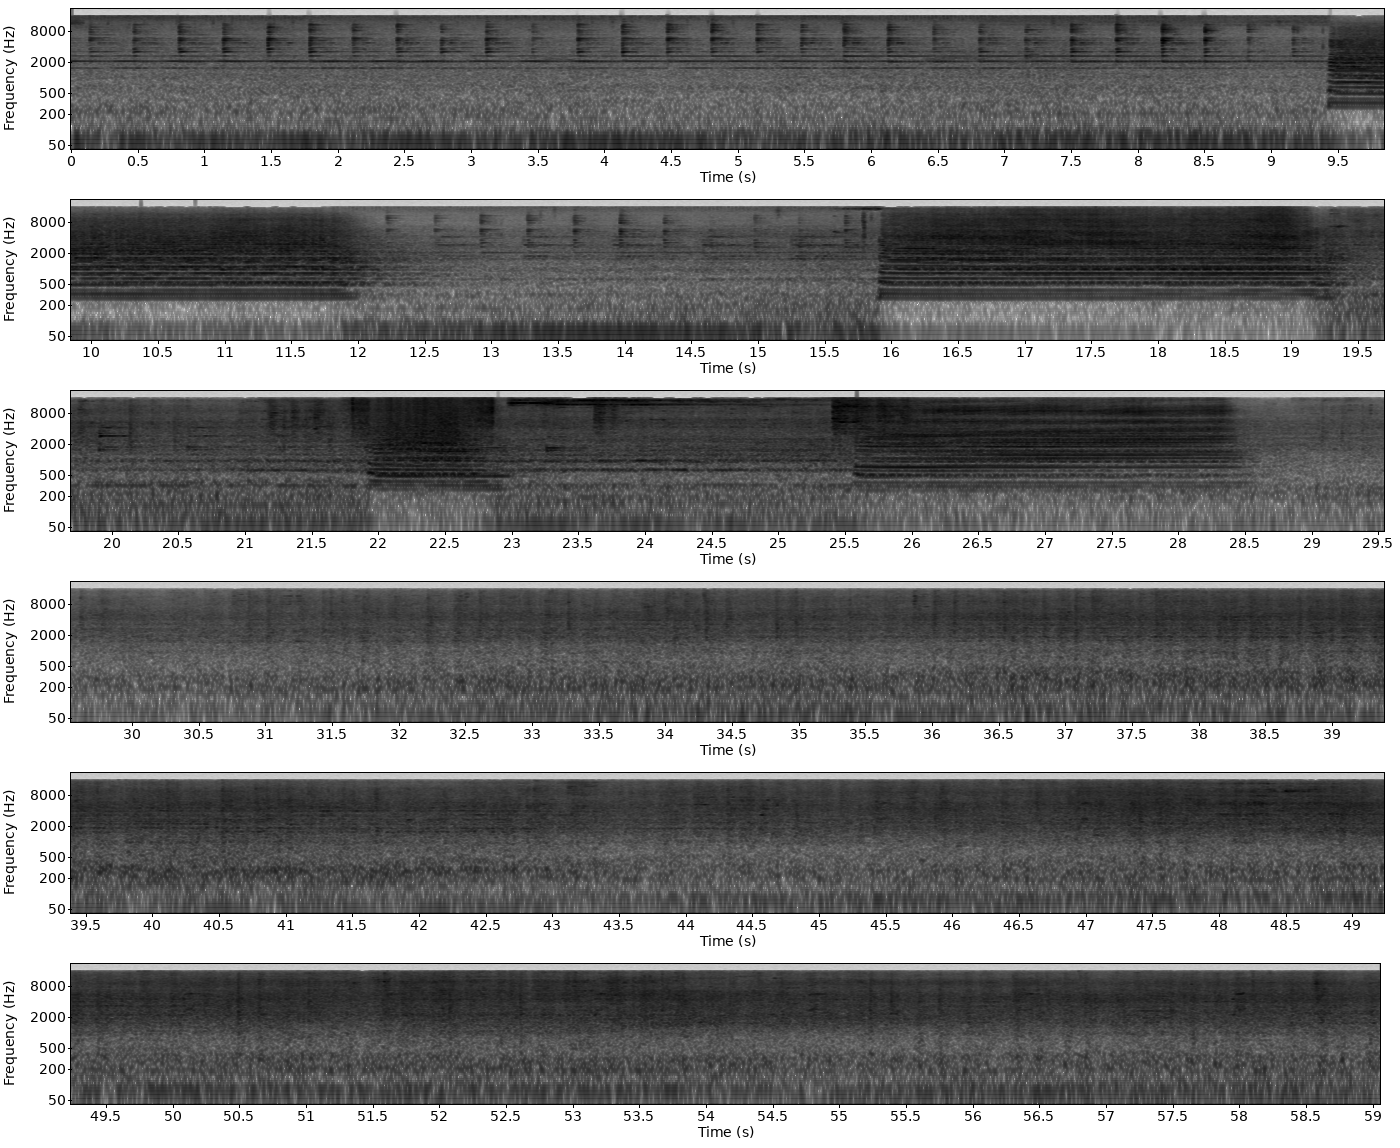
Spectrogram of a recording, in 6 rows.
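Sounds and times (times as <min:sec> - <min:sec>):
locomotive air horn blasts: 0:09.4 - 0:12.6, 0:15.9 - 0:19.6, 0:20.3 - 0:28.8
freight cars rumbling past: 0:19.2 - 0:26.7.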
